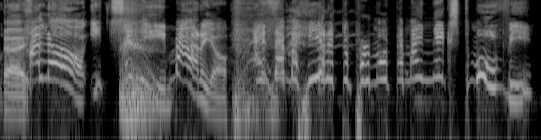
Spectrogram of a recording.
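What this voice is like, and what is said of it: Exaggerated Italian cartoon character voice. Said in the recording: “I am indeed not an Italian stereotype ... Charlie Day has no Italian accent whatsoever”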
